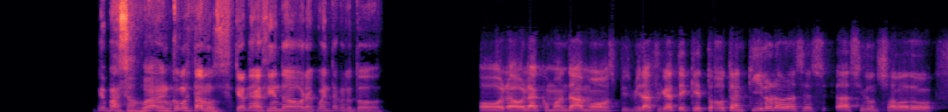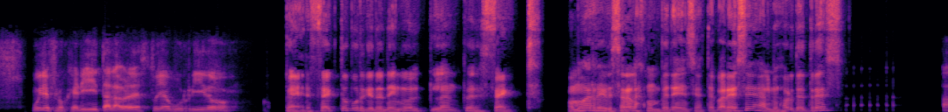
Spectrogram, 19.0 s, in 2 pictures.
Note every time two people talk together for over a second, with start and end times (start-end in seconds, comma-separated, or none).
none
